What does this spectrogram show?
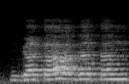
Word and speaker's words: गतागतं: और त के ऊपर चौथे चरण में अनुस्वार के बाद का अक्षर है क, और अनुस्वार के बाद जब क आएगा तो अनुस्वार का उच्चारण होगा अंग। तो ये भी हम अपनी किताब में नोट करके रख सकते हैं। गतागतं काम कामा लभन्ते, ये ऐसे करके आएगा।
